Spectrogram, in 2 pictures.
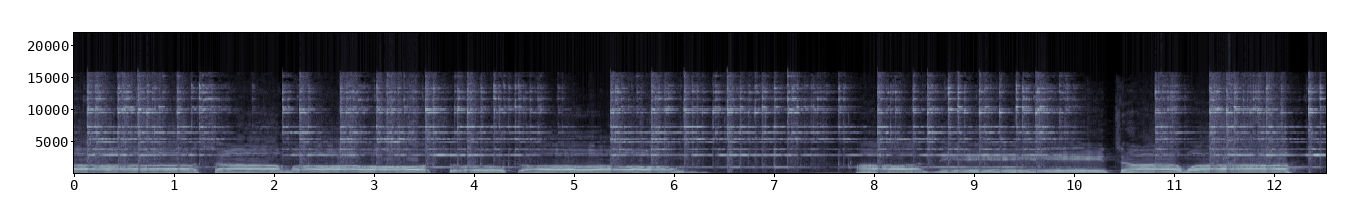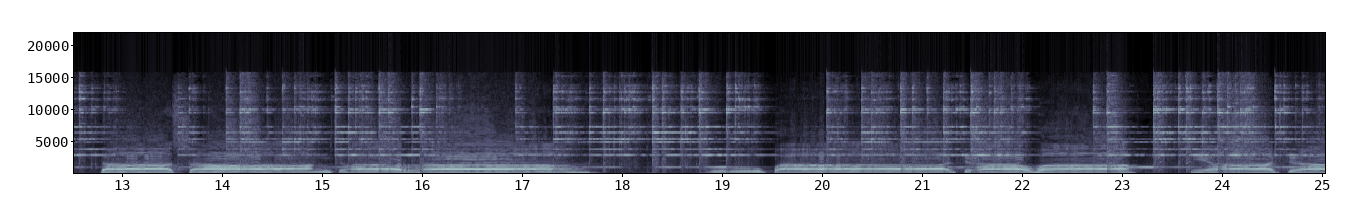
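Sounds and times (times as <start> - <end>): man chanting: 0.0 - 6.4, 7.8 - 17.8, 18.9 - 25.0
small bell ringing: 0.0 - 25.0.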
